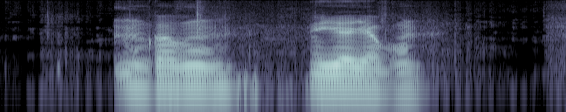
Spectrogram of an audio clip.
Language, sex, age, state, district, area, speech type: Santali, male, 18-30, West Bengal, Purba Bardhaman, rural, spontaneous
